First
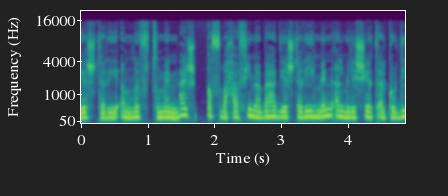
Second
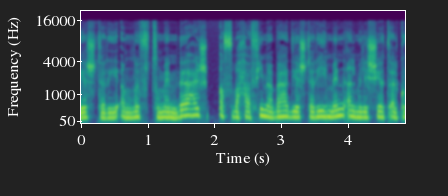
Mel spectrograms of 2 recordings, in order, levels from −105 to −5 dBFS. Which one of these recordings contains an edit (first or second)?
first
